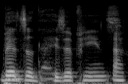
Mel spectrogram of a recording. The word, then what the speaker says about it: benzodiazepines: I heard that benzodiazepine, did I say that right? Benzodiazepine? – Benzodiazepines.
